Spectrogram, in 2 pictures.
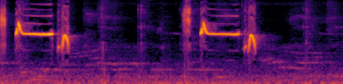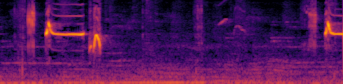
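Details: Prinia, a strong singer, delivering its quick long-drawn 'ngalun' song to provoke untrained birds. Four phrases come at steady intervals, each a flat ringing whistle framed by a crisp opening tick and a gritty closing note.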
